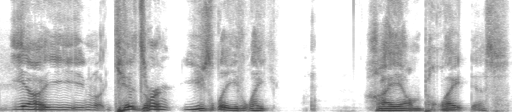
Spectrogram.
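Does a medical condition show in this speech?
Yes: spinocerebellar ataxia.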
